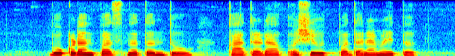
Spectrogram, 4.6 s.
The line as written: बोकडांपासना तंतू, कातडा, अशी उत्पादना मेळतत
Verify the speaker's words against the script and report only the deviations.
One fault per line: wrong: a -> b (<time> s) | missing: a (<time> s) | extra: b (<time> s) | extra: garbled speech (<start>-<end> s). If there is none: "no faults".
no faults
